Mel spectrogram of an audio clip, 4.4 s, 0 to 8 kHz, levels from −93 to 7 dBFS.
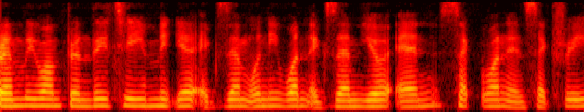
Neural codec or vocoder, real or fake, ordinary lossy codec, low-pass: codec, 16 kHz, 1.1 kbps, Voila-Tokenizer; fake; none; none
